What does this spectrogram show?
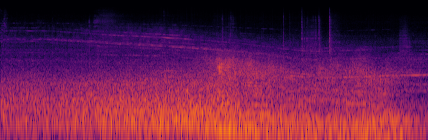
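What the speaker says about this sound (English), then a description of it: "Landing gear deployed" Spaceship landing gear lowering in Elite Dangerous: a long mechanical creaking hum with a descending whine over steady engine rumble, swelling to a peak midway, with faint clicks and a gradual fade at the end.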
